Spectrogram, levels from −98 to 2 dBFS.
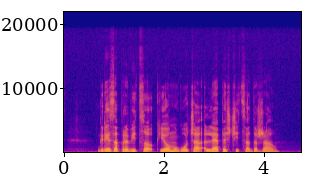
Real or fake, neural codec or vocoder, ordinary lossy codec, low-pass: real; none; none; 19.8 kHz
